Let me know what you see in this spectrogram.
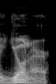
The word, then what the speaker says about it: Joner: The main character, or the main hero in both of these, is an actor by the name of Christopher Joner, or Joner, but it's a J, so it's a soft J in Norwegian, right. So Joner.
